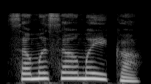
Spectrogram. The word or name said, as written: ಸಮಸಾಮಯಿಕ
